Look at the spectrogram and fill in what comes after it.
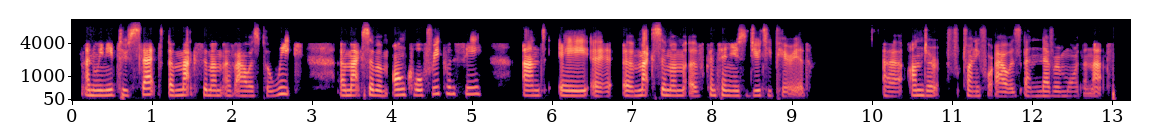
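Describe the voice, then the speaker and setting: A woman speaks at a moderate pace in a French accent, with fairly even intonation and a dry sound with no echo. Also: quiet background. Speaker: anesthesiologist; presenter. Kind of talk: webinar presentation. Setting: video call.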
